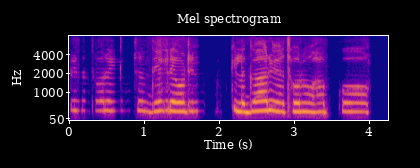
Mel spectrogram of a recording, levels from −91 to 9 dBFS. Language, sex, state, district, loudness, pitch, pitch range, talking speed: Rajasthani, male, Rajasthan, Nagaur, -20 LUFS, 325 Hz, 310-340 Hz, 170 wpm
